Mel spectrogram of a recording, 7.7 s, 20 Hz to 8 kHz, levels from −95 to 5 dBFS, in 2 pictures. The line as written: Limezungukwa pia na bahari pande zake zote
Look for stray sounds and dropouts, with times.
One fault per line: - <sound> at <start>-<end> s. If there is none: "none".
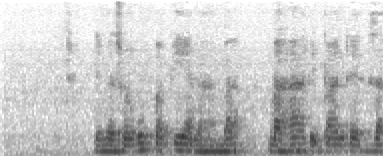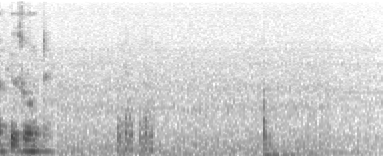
- laugh at 5.0-5.4 s
- thud at 6.5-7.0 s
